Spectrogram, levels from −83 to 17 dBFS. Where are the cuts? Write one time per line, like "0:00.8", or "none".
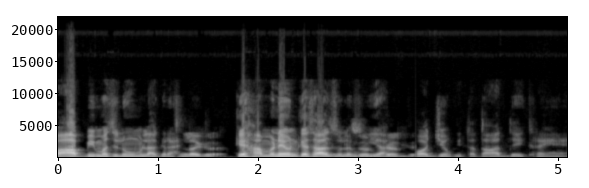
0:03.5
